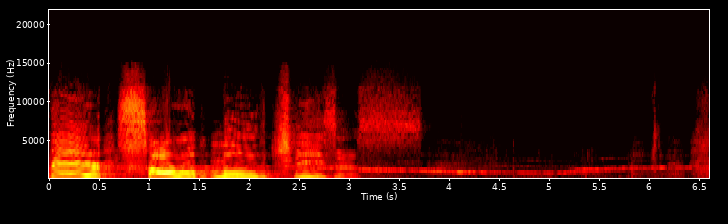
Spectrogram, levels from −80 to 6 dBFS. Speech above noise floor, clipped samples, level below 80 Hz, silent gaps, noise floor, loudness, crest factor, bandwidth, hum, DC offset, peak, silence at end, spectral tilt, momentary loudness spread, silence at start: 37 dB; under 0.1%; -72 dBFS; none; -57 dBFS; -19 LUFS; 20 dB; 14.5 kHz; none; under 0.1%; -4 dBFS; 2.45 s; -3 dB/octave; 27 LU; 0 s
